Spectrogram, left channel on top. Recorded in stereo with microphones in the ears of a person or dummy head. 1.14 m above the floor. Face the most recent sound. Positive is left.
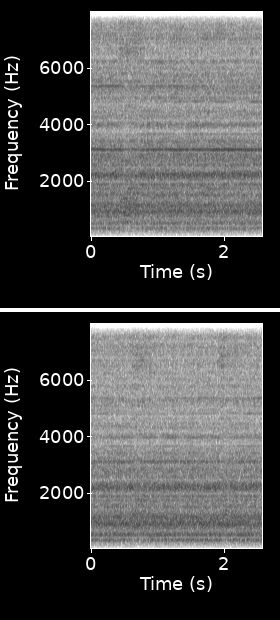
No sound to turn to.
